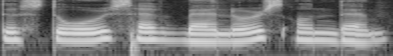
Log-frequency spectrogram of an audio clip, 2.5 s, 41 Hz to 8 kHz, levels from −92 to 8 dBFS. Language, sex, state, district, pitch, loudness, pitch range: English, female, Assam, Kamrup Metropolitan, 185 Hz, -13 LUFS, 170-195 Hz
